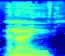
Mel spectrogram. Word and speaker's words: Anaiis: How do you say your name? – I said Anais.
